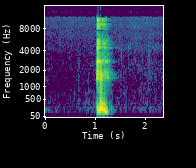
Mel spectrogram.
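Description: A man clears his throat once, a short loud burst about a second in, picked up close on his lapel microphone.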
